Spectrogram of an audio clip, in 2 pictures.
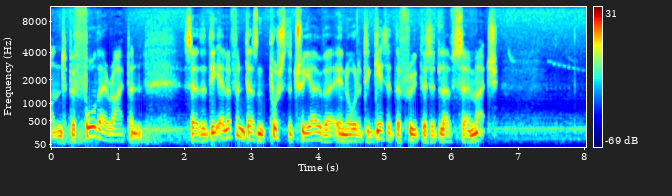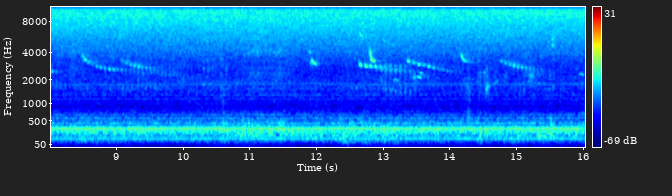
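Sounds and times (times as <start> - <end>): faint low hum: 0.0 - 16.0
steady hiss: 0.0 - 16.0
small bird calling: 6.7 - 16.0.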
